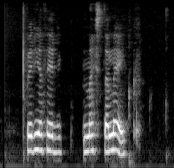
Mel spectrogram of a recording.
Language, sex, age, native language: Icelandic, female, 7, Icelandic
